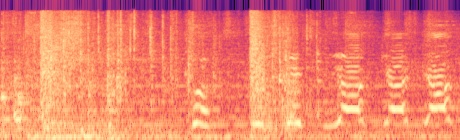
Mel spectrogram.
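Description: Dry wooden logs thrown down onto a heap of wood and straw: a couple of sharp woody knocks and clatters, over background music. A woman's voice cries out near the end.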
